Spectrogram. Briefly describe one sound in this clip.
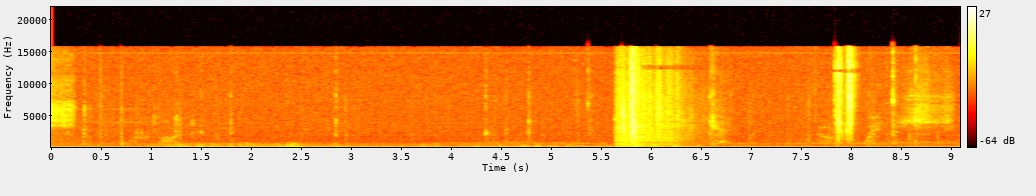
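A pickaxe strikes a plastic portable toilet with sharp knocks.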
